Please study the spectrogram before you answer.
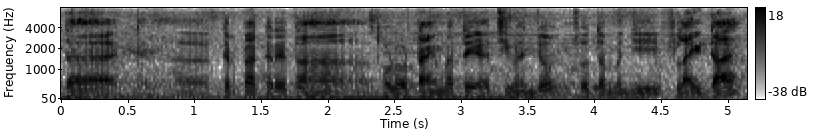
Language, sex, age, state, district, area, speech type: Sindhi, male, 60+, Delhi, South Delhi, urban, spontaneous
